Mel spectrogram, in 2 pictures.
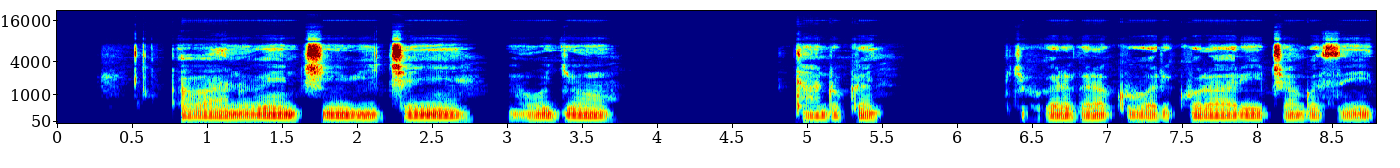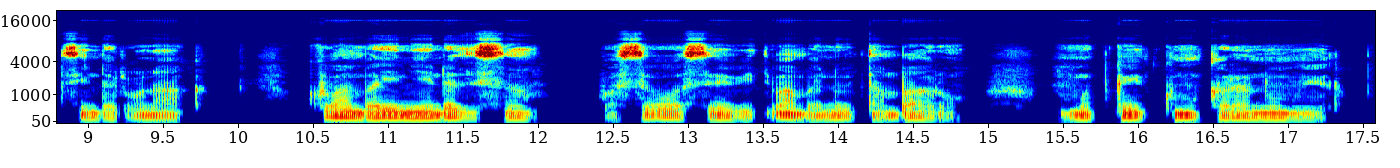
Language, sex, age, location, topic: Kinyarwanda, male, 50+, Musanze, finance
